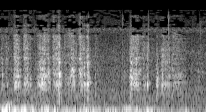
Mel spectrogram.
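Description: Light scratching and clicking of two wooden-handled steel hoes being shifted and rubbed together in the hands, with most of the clicks in the first second, over a low rumble.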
